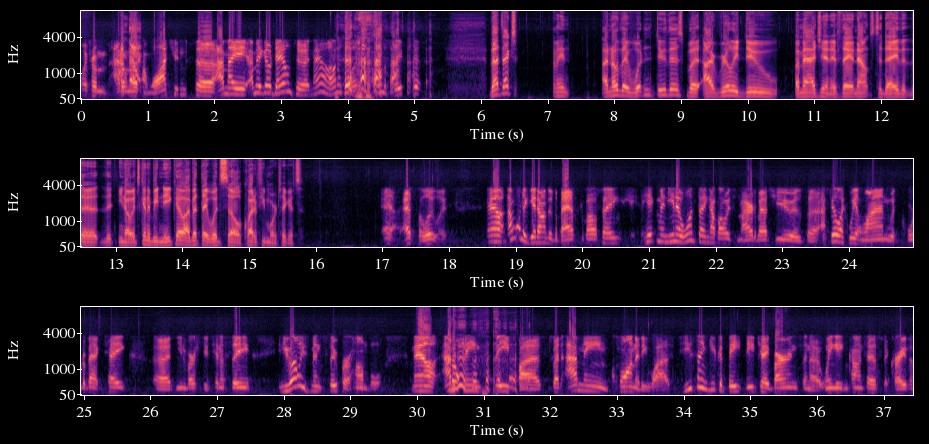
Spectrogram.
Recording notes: Phone Lines -Your Calls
